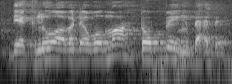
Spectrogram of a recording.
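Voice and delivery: ordinary talk, nothing marked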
